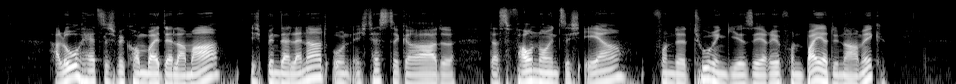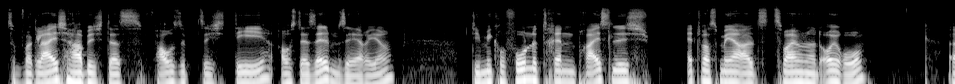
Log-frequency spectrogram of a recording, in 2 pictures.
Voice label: beyerdynamic tg v90r

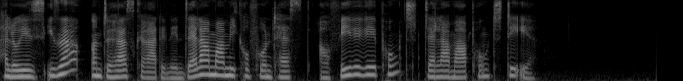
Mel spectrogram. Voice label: speech f; thomann sct800

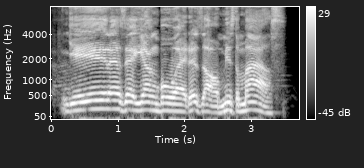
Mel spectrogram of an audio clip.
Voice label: vocal delay 20ms loud

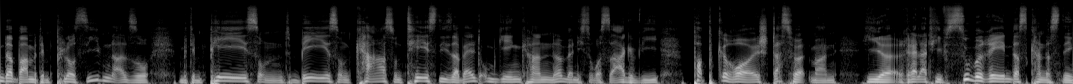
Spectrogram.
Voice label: shure sm7db no preamp

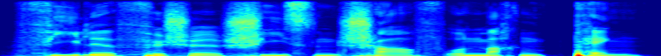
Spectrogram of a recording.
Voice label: shure beta 58a plosive

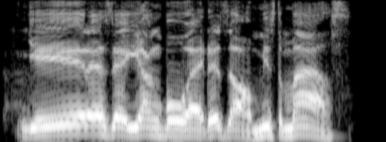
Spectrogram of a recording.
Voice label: vocal delay 20ms normal

